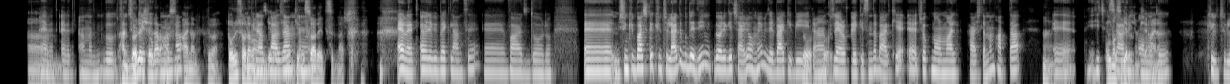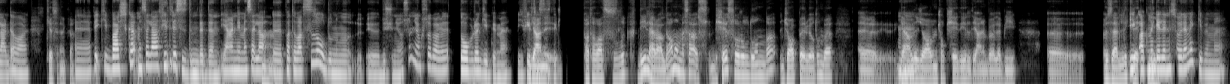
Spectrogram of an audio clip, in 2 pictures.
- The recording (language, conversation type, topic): Turkish, podcast, Sence doğruyu söylemenin sosyal bir bedeli var mı?
- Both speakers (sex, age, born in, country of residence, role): female, 30-34, Turkey, Germany, host; male, 25-29, Turkey, Germany, guest
- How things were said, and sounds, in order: tapping; chuckle; other background noise; other noise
